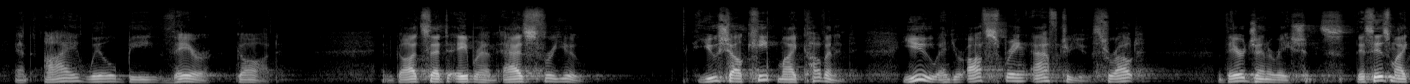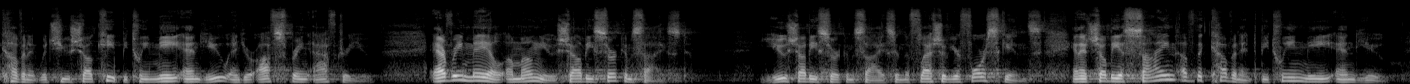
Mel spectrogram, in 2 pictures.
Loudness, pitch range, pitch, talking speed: -24 LUFS, 120-150 Hz, 130 Hz, 160 wpm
